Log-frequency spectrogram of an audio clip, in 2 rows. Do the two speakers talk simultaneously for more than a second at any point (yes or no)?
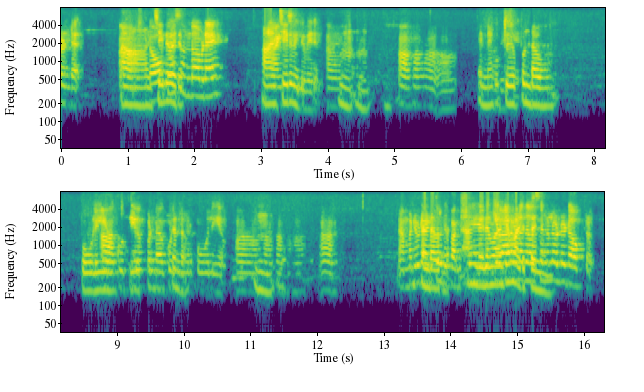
yes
